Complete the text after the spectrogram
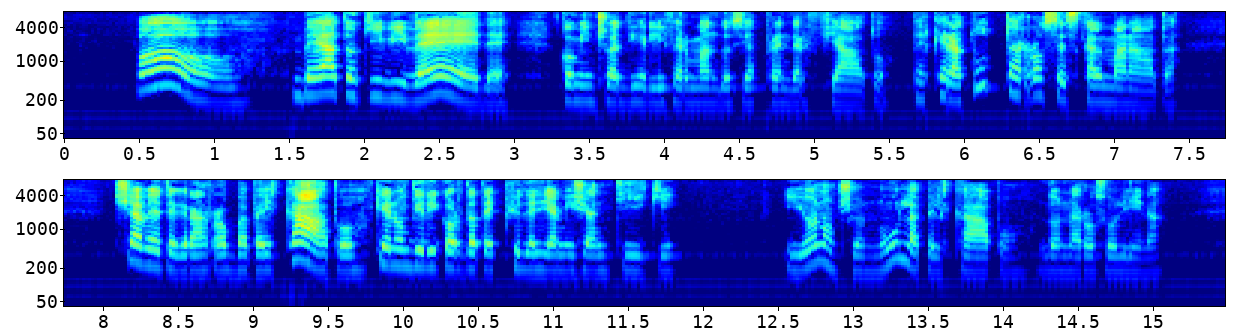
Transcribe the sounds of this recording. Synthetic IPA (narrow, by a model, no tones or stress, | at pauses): ɔ | beaːt̪ok̟iviveːd̪e | komint͡ʃɔad̪ːirʎifermand̪osiapːɾɛnd̪erfjaːt̪operkeɛːɾat̪ut̪ːoarːɔsːaeskalmanaːt̪a | t͡ʃiavɛːt̪eɡɾanrɔbːapelkaːpok̟enːoɱviɾikord̪aːt̪epjud̪ːeʎːiamiːt͡ʃiant̪iːk̟i | iːonont͡ʃiɔnːulːapelkaːpod̪ɔnːaɾozoliːna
